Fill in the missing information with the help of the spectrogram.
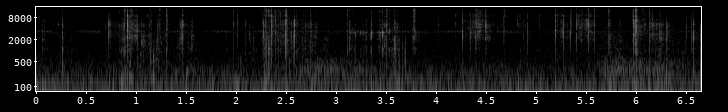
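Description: A small bundle of colorful ridged plastic highlighter pens is held together and scratched and tapped with long acrylic nails. The result is bright, crisp scratching and rapid clicking taps in quick irregular bursts. A faint steady high tone runs underneath.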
